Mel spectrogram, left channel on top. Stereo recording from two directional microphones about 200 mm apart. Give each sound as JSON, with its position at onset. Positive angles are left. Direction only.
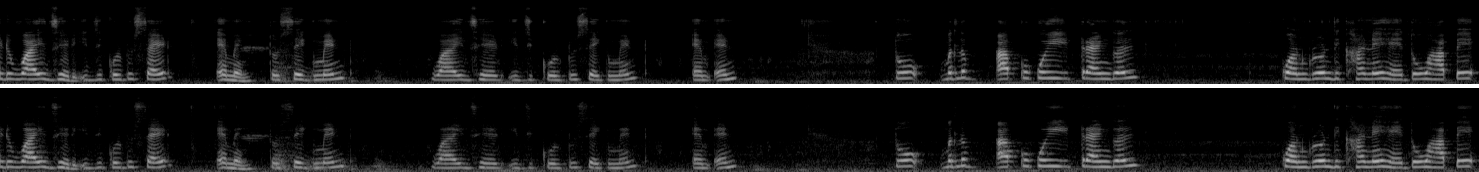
{"t": 0.0, "sound": "a woman's voice", "side_deg": 30}
{"t": 8.9, "sound": "a woman's voice", "side_deg": 30}
{"t": 12.8, "sound": "a woman's voice", "side_deg": 15}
